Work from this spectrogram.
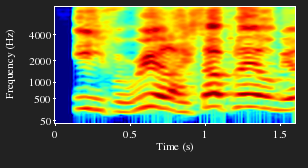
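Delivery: voice cracking and breaking, emotional and upset. Retelling a best friend's reply on the phone: imitating a cracking voice. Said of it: "his voice is cracking".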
